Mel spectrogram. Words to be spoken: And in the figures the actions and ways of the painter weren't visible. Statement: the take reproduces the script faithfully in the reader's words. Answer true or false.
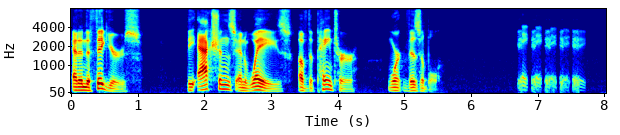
true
